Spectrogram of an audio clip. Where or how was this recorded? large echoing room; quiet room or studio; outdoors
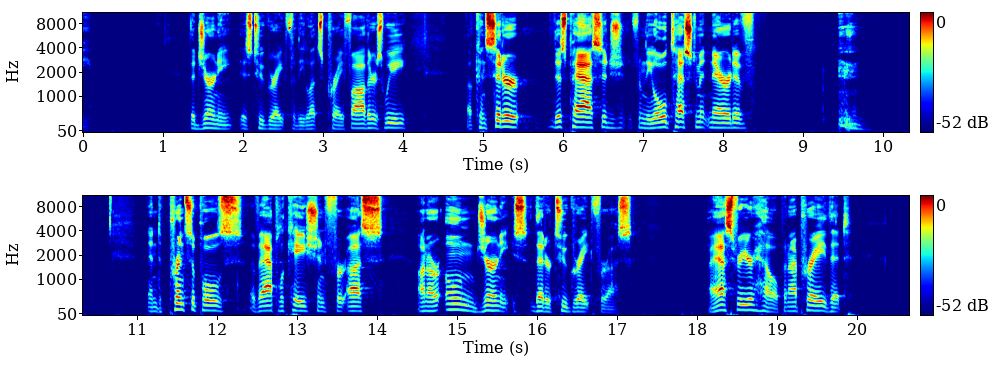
large echoing room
